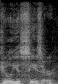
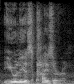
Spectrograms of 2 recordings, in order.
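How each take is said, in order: First: The name starts with a J sound. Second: The name starts with a Y sound. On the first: "the actual pronunciation of" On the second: "since they didn't actually have a J sound"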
